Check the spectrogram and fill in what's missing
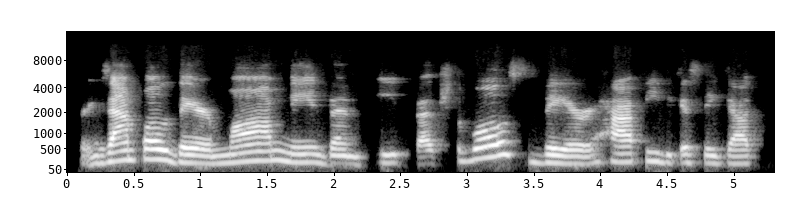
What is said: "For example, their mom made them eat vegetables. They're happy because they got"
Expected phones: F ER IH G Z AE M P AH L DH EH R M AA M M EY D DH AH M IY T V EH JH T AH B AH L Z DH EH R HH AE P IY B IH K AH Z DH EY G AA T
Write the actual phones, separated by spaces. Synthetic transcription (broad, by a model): F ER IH G Z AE M P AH L DH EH R M AA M M EY D DH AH M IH T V EH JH T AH B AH L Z DH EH R HH AE P IY B IH K AH Z DH EY G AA T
